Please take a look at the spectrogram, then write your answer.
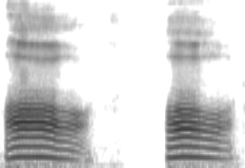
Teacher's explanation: भी यहां से मानेंगे जैसे आ आ तो ऐसा लगता है आ कहां से बोला जा रहा है पीछे वाले भाग से मतलब पश्च भाग से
